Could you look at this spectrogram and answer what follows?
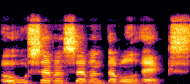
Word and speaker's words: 077XX: it in here but the 077 double x that's how we're going to pronounce it seven seven yeah being a mathematician I don't like saying oh for the number zero but it sounds better than zero seven seven zero seven seven sounds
